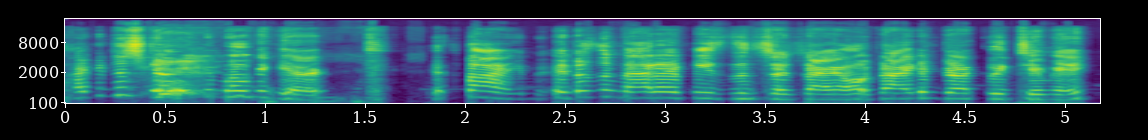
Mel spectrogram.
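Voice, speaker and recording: Bright, high-voiced woman gamer chatting. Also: huge pitch swings, quick pace, low-quality recording. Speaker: gamer playing with a friend. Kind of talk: casual game chat.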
